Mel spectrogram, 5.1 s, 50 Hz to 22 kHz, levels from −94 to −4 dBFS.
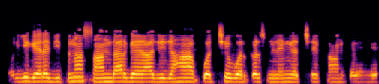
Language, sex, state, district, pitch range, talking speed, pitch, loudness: Hindi, male, Bihar, Lakhisarai, 165-180 Hz, 180 wpm, 170 Hz, -15 LUFS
